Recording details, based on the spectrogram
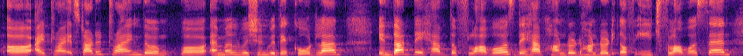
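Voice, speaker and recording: A woman whose first language is Tamil, giving a conference talk with a live demo, speaking informally with fillers and restarts. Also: on the high side. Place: conference hall.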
